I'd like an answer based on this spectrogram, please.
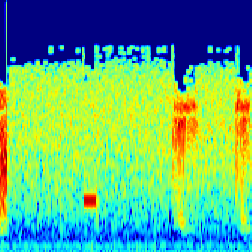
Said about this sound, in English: do wait for the beep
